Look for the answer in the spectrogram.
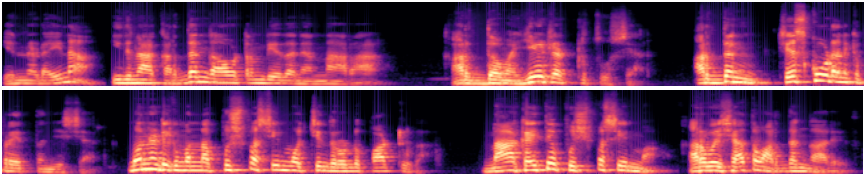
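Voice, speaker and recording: A woman's voice: fairly low pitch, expressive, fast, a little mellow. A woman giving impassioned spoken commentary, declaiming and piling up rhetorical questions like a political commentator.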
